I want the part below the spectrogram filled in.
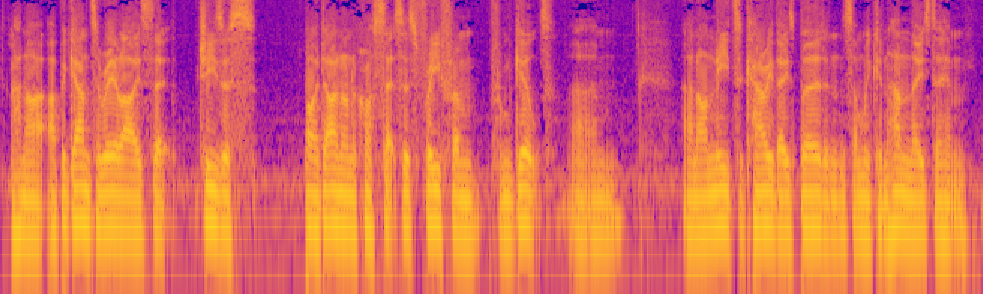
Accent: Bournemouth, South West England, United Kingdom; My dad's a vicar and he took up a new post in Bournemouth, which was great. It was great growing up in Bournemouth. It's a lovely place.

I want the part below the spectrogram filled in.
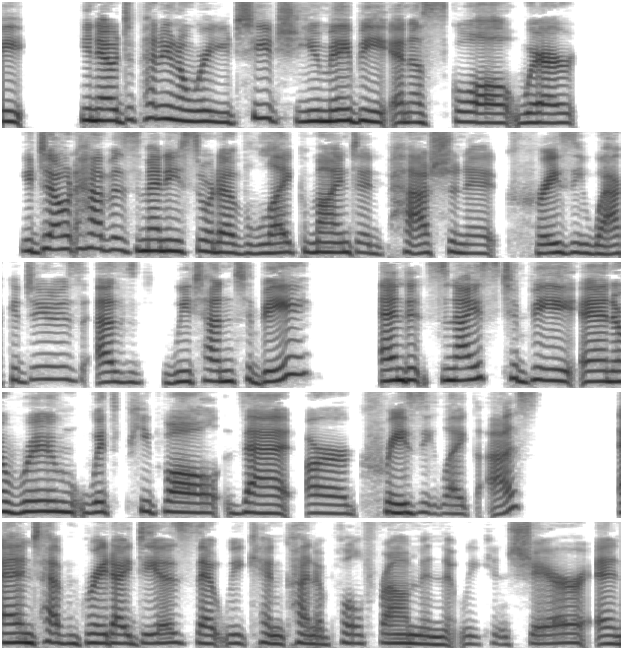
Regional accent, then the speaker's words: New Jersey, United States; So I was raised in South Jersey. I'm in Jersey Shore right now.

